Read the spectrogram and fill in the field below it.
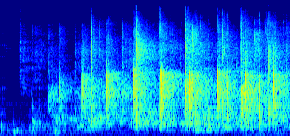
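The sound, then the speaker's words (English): Audience applause at a Circle of Hope gathering as a speaker is called up: a steady run of crisp, rhythmic claps that builds up over the first second and then holds at a moderate, even loudness. “Well, you should save your applause until I'm done.”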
